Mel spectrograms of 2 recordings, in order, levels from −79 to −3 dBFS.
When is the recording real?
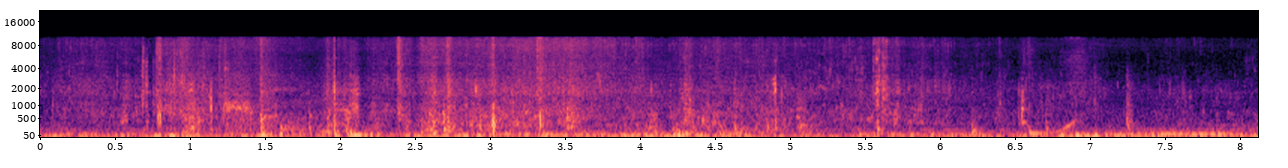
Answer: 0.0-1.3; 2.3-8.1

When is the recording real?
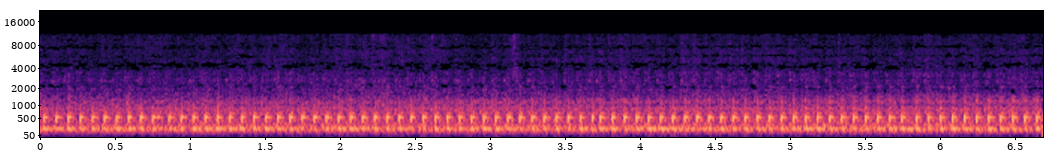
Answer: 0.0-6.7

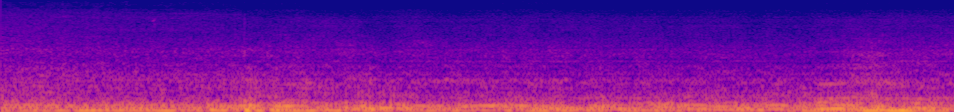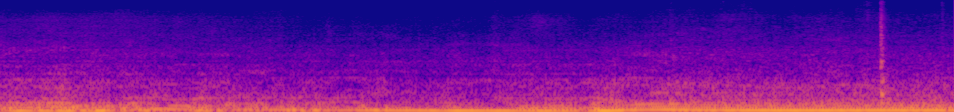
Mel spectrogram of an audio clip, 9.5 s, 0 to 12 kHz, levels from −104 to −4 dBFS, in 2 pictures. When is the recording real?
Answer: 0.0-1.2; 8.1-9.5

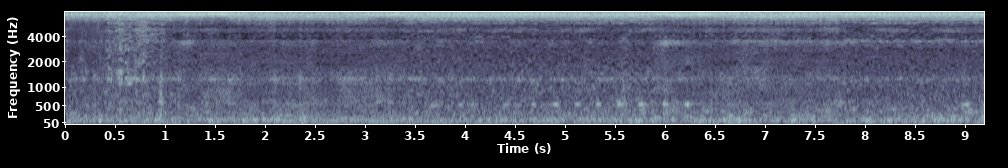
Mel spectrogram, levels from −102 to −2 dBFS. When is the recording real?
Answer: 0.0-1.1; 3.4-5.9; 7.8-9.2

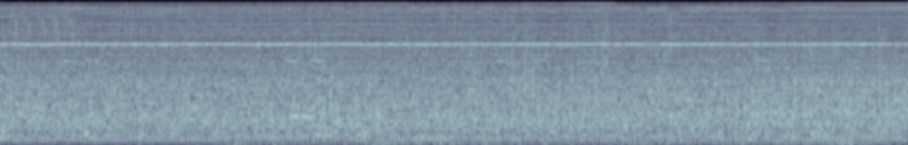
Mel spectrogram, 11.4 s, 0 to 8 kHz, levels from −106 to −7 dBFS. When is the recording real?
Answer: 0.0-8.0; 8.5-11.4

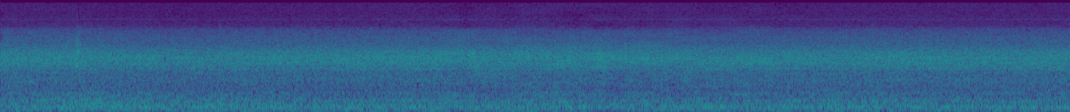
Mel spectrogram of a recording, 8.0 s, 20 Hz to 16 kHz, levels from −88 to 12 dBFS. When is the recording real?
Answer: 0.0-3.3; 6.0-8.0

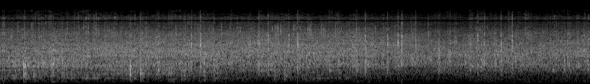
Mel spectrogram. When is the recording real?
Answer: 0.0-4.0; 4.7-5.9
